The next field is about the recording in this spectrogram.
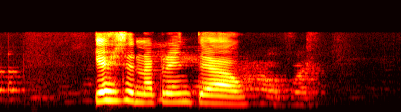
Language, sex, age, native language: Icelandic, male, 9, Icelandic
